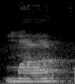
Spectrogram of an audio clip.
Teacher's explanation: l'accentuation se situe euh sur la dernière syllabe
